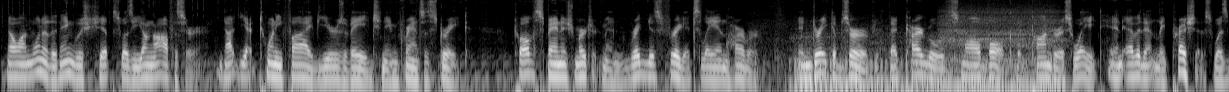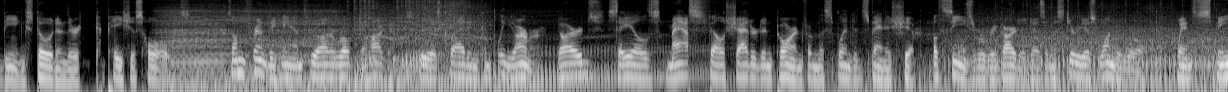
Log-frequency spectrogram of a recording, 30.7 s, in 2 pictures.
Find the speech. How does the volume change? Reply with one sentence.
The volume of the talking stays about the same.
